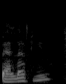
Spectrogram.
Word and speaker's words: Bellevue: video Rashad called Bellevue Bellevue yeah I guess because he's from the south and not from New York he doesn't realize you don't pronounce that second e in it this is what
